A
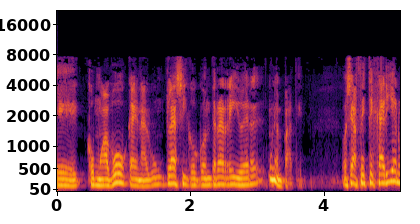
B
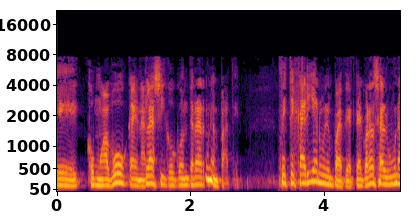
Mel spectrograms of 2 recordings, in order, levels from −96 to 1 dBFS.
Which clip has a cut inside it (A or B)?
B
